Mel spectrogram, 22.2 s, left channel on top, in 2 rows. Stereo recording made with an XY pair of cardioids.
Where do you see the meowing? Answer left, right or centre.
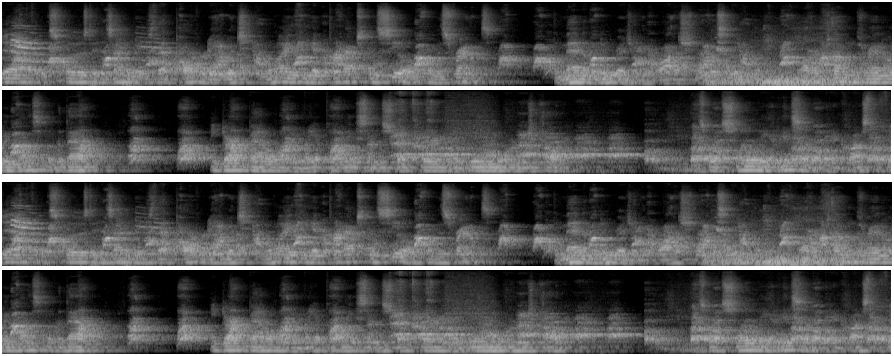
right.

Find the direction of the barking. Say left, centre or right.
right.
